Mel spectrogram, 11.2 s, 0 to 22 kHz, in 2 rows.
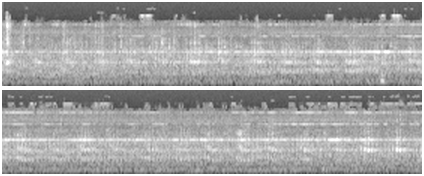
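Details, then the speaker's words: Hobbing machine cutting a 127-tooth gear: slow steady cutting chatter with bell-like ringing from the gear and an occasional faint vibratory buzz, no hard hits; hobbing runs normally. "It doesn't uh I'm not hearing any uh any signs of hard hits, but occasionally there's a little bit of a vibratory buzz and you can hear the the chatter of the cutting process and that's just the way it is."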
